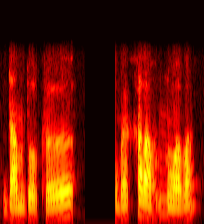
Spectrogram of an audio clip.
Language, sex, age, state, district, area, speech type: Bodo, male, 45-60, Assam, Udalguri, rural, conversation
